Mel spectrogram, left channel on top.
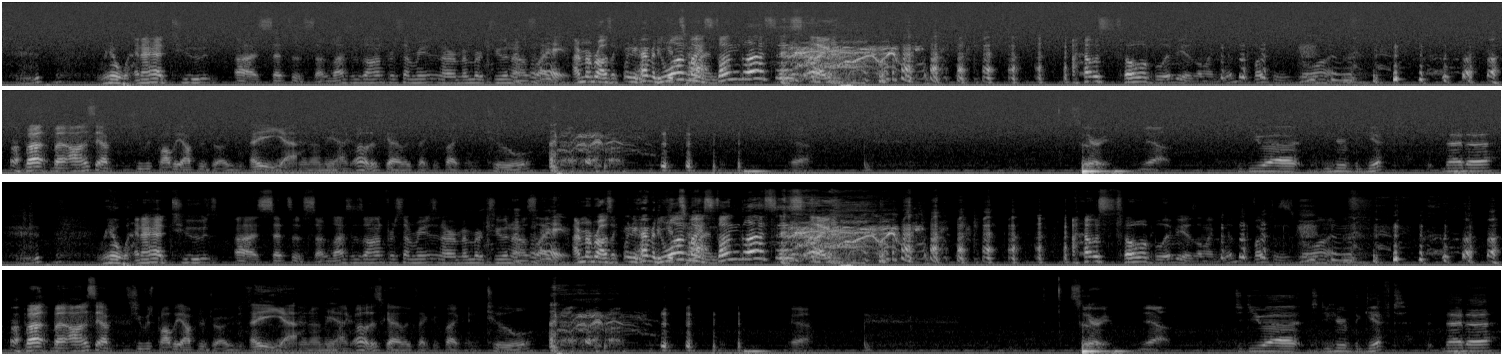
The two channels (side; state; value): left; noise; hiss, 5 dB below the sound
